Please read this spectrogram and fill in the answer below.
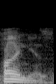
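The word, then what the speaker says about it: Banias: Rio Pan ou panas os árabes não conseguem os drusos não conseguem pronunciar o p os drusos moram naquela região do Monte hermon então ficou bandias porque eles não conseguem falar o p mas é seria panas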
